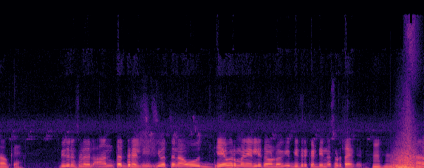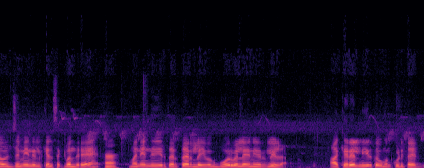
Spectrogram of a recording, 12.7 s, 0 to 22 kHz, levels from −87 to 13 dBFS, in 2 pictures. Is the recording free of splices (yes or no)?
no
